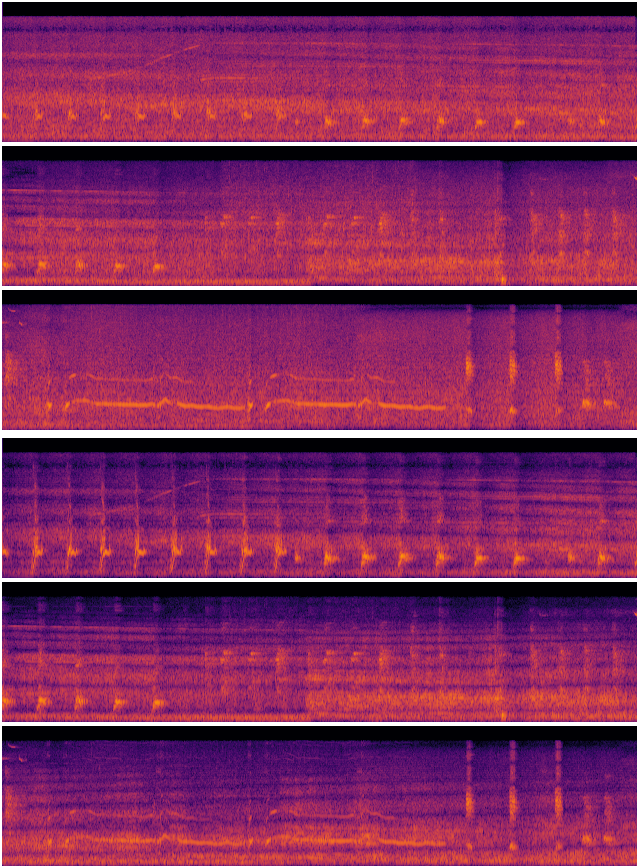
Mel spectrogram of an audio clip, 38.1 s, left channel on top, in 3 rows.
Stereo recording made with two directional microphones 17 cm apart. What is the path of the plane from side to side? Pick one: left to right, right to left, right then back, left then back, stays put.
left to right.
